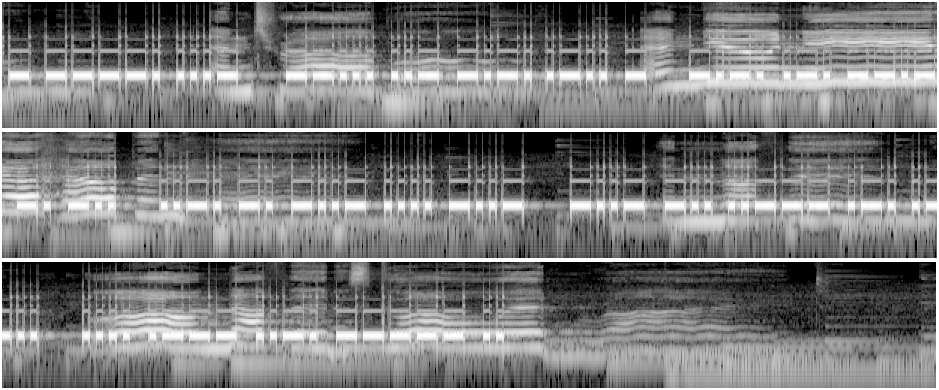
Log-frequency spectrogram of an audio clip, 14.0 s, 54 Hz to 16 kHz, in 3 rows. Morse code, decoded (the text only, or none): … 7UCLT CRQND FNXHX XD2RL HJF0I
